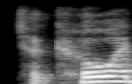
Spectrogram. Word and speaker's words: Toccoa: mobile home Gallery uh it's in a Toko Toccoa Georgia I'm going to pronounce that word here correctly in a minute Toccoa Georgia beautiful homes brand new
